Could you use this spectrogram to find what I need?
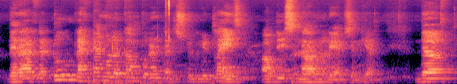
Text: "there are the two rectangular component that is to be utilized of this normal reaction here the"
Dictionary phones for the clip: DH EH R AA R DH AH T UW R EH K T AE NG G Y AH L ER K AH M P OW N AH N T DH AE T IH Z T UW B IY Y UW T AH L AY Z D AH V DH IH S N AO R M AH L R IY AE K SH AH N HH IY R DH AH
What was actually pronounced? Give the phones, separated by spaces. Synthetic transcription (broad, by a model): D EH R AA R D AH T UW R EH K T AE NG G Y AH L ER K AH M P OW N AH N T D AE T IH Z T UW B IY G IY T L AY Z AH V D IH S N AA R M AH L R IY AE K SH AH N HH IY R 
